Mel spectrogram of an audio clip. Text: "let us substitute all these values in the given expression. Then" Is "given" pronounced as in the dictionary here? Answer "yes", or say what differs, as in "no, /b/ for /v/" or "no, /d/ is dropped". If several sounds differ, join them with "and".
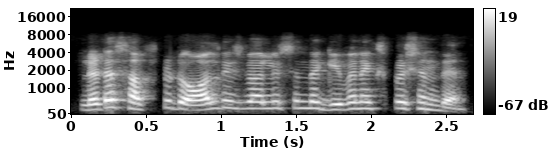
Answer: yes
